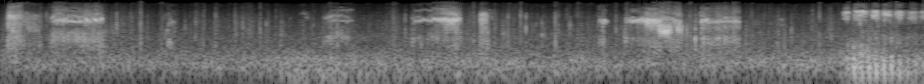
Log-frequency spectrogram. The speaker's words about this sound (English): And what did you think of our unusual migratory parrot? Here's a reminder of the call.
